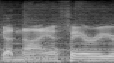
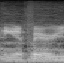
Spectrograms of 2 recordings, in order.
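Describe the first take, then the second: First: The name is said as 'a Naya'. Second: The name is said as 'Ania'. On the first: The speaker calls it right. "It's supposed to be like a Naya Fairy" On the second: The speaker calls it wrong. "I still say Ania Fairy is wrong"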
